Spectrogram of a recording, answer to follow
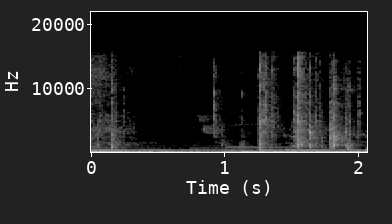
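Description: Computer keyboard typing: a few quick keystrokes near the start, then a cluster of keystrokes in the second half, over background music.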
